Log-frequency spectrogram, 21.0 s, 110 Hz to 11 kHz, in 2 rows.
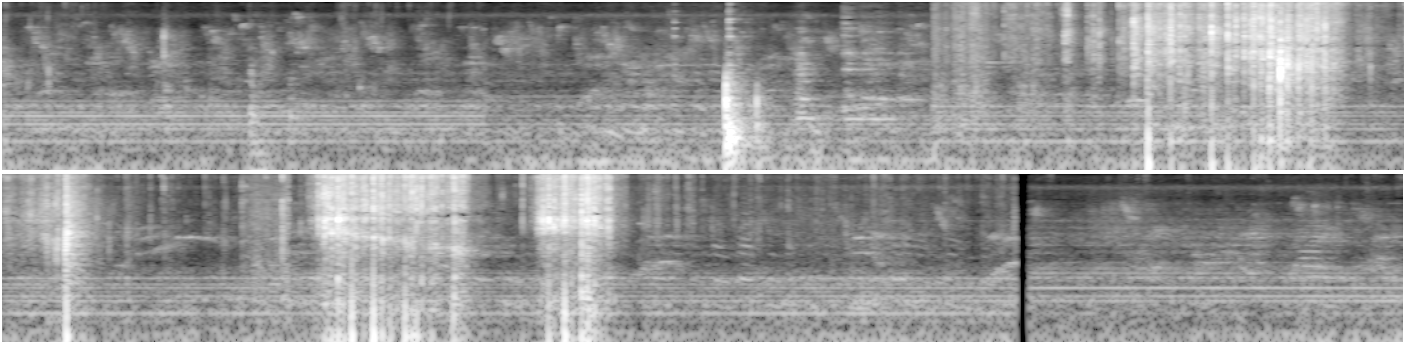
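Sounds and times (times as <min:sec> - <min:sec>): crinkling and tearing: 0:07.0 - 0:18.1.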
